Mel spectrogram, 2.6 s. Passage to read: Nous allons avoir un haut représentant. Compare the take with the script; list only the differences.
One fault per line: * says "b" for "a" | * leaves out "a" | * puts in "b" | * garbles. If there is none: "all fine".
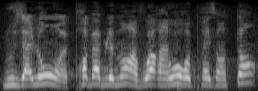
* puts in "probablement"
